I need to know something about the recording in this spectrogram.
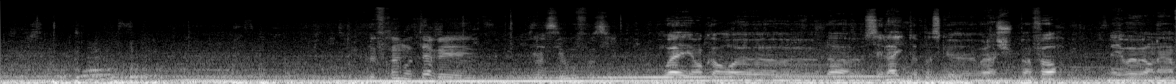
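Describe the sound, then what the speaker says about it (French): Maserati GranTurismo S engine braking, a steady mid-pitched engine drone with a gliding tone as revs fall, heard from inside the car while people talk over it. "on a un frein moteur assez impressionnant"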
